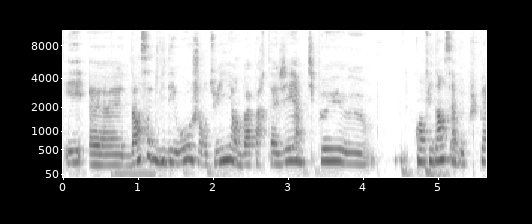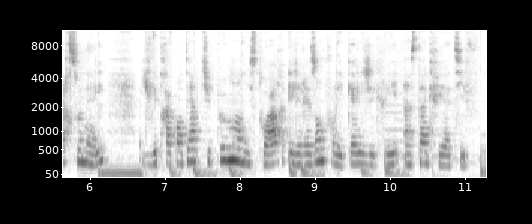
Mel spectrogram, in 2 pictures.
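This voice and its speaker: With a somewhat breathy, fairly high voice, a woman speaks at a moderate pace, her pitch varying in an ordinary way. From southern France, Côte d'Azur. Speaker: painter and blogger. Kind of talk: personal vlog monologue. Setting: talking to computer camera. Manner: hesitant, many fillers.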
